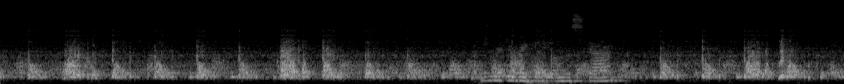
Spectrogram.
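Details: Fetal heartbeat on Doppler, second pregnancy, first time hearing it: rapid, regular whooshing pulses about 140 a minute, with kick and movement noise heard; normal fetal heartbeat.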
